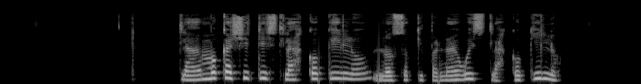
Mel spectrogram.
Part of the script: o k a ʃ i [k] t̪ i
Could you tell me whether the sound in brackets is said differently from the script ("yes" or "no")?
yes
